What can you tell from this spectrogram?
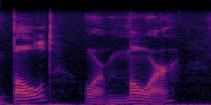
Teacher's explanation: make sure that it is literally just the O, and you're not sort of moving into a different vowel as you say it. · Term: pure sound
